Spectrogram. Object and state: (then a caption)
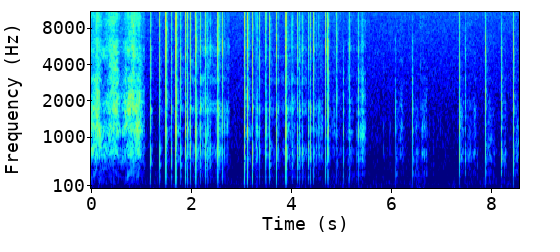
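Cardboard soap box. Long acrylic nails rub and scratch the surface of a small, closed, printed cardboard soap box held in the hands, with a bar of soap inside. A brief, dense scratchy rub gives way to a long run of sharp, dry, bright taps and clicks with almost no ring, thinning out toward the end.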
